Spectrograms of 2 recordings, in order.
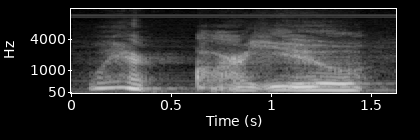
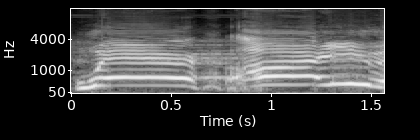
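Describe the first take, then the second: First: It sounds completely exasperated. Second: It is shouted angrily, like all caps.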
